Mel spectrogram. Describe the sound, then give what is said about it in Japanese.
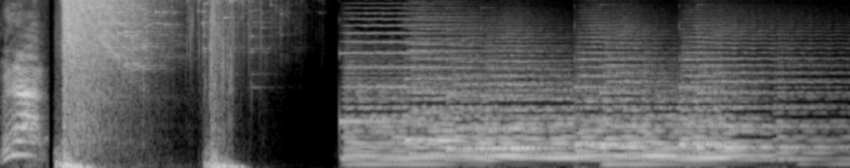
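A glass door shatters with a loud crash as a man is knocked out through it by a strong punch, then a shorter second burst of breaking glass follows; after a brief silence, music begins and carries on steadily. “その彼を父は強い一撃でガラス戸の外に殴り倒した。”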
